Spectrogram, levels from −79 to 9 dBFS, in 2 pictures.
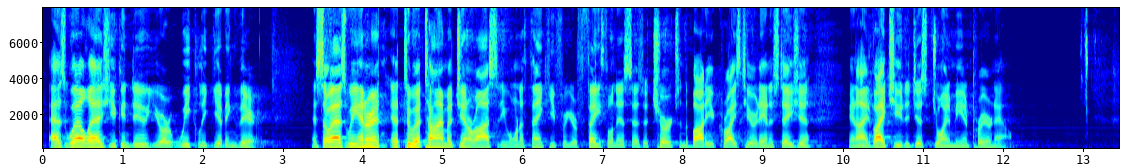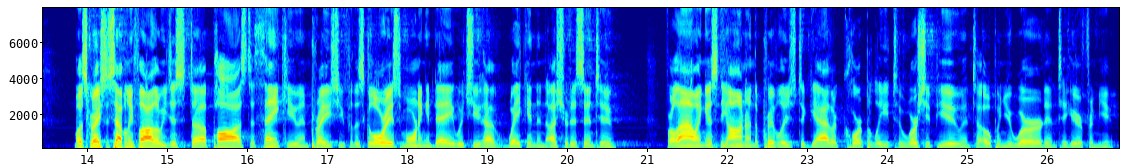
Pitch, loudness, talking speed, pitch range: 135 Hz, -25 LUFS, 225 wpm, 125-155 Hz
